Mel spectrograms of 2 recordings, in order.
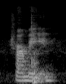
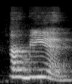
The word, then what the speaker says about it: Charmian: it's really just for charmaine oh you said it wrong this time charmian there we go yes oh snap oh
